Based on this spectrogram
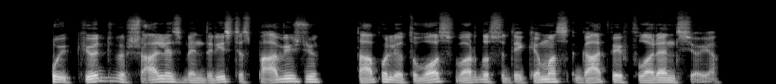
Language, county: Lithuanian, Tauragė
